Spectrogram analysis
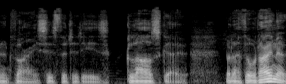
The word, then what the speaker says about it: Glasgow: and had been told emphatically it should be pronounced Glasgow, so I told him I would look into it. And the BBC's own advice is that it is Glasgow.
